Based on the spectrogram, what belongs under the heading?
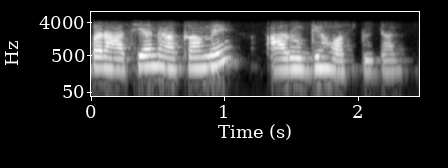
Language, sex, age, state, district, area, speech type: Hindi, female, 18-30, Madhya Pradesh, Chhindwara, urban, conversation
